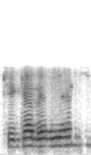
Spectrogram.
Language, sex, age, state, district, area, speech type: Hindi, male, 30-45, Bihar, Begusarai, rural, conversation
